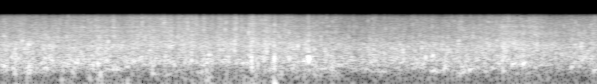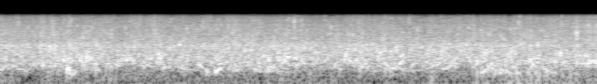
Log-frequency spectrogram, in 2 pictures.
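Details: Steady rushing of river water with gurgles and trickles fills the whole stretch, with no animal calls heard.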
